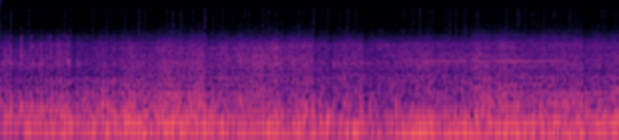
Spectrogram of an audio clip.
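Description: Harley-Davidson touring motorcycle's V-twin engine running steadily while cruising, heard from the rider's seat.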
